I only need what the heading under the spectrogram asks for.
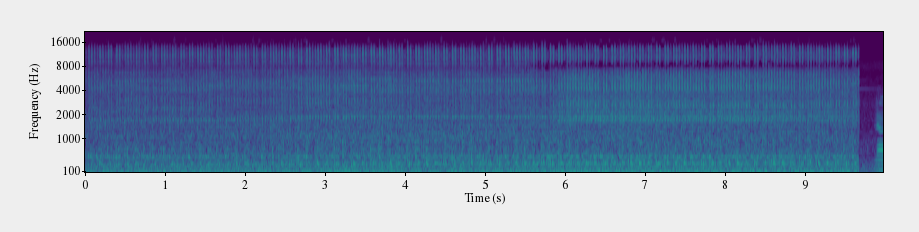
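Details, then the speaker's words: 2013 Volkswagen Jetta 2.0 L at idle, no check-engine light, after oil ran low a few days earlier: steady idle with light fast ticking about three per second, valvetrain tick suspected, not confirmed. "the guy is saying is oil run low a few days ago and now now the engine is making ticking sounds when it is on idling."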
